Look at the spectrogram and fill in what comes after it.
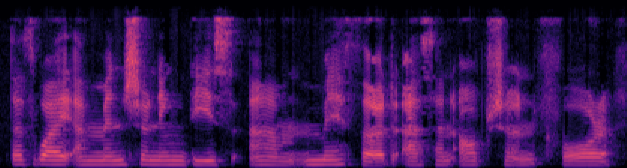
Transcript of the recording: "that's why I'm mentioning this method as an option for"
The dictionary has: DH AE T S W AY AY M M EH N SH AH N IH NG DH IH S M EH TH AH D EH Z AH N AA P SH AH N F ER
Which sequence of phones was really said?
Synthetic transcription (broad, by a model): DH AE T S W AY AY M M EH N SH AH N IH NG DH IH S M EH TH AH D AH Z AH N AA P SH AH N F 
